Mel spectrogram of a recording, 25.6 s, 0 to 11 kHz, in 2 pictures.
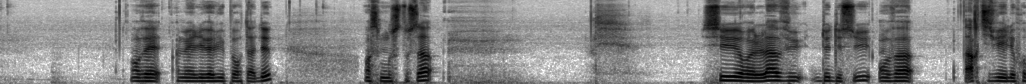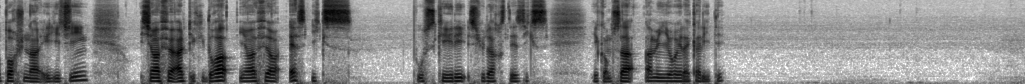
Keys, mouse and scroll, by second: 0.0-3.3 drag, 3.3 w, 4.8 KP_3, 6.3 KP_7, 7.4-8.3 shift+scroll up 5, 8.3 Tab, 9.2 scroll down 1, 10.6-11.0 shift+scroll up 1, 13.0 click, 14.7 alt+right click, 16.3 s, 20.8 Tab, 21.4-22.2 scroll down 3, 22.2-22.8 scroll up 5, 22.8 Tab, 24.1 Tab, 24.8 scroll down 4.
